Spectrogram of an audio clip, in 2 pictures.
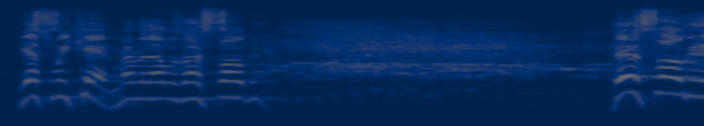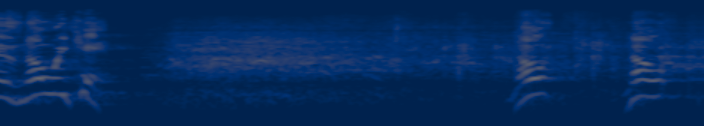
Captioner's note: applause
